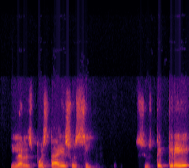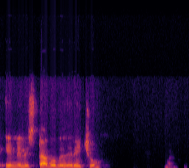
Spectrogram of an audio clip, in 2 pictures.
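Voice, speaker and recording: At a moderate pace, with long, frequent pauses, a man speaks in a fairly high, dark, mellow voice with lively intonation. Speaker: TV news anchor. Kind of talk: interview answer.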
